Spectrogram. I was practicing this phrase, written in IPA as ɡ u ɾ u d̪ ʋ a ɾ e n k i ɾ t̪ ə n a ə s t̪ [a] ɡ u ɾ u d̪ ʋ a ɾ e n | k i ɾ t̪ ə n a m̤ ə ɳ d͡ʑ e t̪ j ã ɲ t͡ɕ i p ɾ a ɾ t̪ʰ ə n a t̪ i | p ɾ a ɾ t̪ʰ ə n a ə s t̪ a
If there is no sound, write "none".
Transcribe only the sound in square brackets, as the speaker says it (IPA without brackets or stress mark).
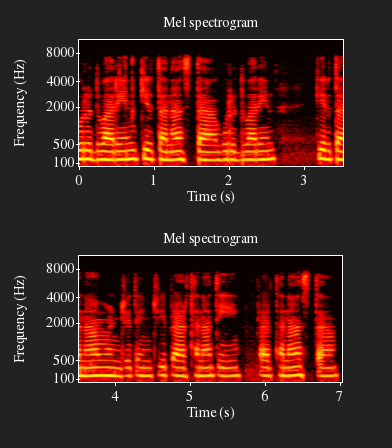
a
